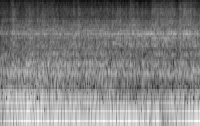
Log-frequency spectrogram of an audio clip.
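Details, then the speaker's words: Walk-in cooler used as garbage-room air conditioning: one evaporator fan gives a loud, harsh, steady roar with rough rattling hum, the other sounds okay; worn evaporator fan motor with shaft play. "So, sheesh, things making noise. I can tell you right now, the problem is with this one. That one sounds okay."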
